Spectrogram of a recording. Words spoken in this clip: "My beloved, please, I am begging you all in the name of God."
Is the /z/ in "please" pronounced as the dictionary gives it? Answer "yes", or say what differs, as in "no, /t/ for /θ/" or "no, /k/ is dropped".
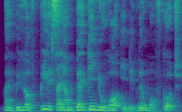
no, /s/ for /z/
